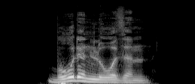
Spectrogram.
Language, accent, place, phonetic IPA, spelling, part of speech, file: German, Germany, Berlin, [ˈboːdn̩ˌloːzm̩], bodenlosem, adjective, De-bodenlosem.ogg
- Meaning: strong dative masculine/neuter singular of bodenlos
